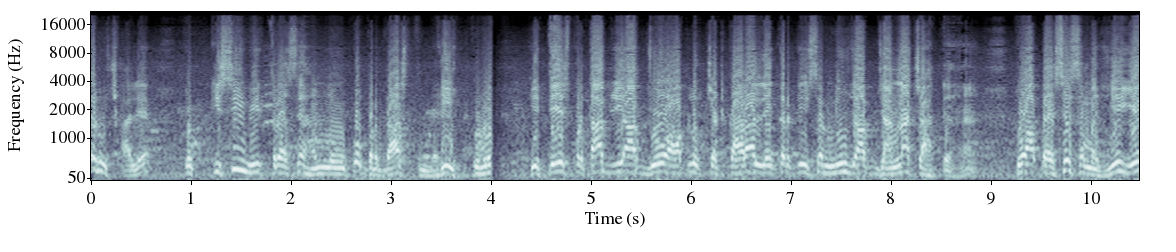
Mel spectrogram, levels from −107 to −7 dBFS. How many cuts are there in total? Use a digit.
1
